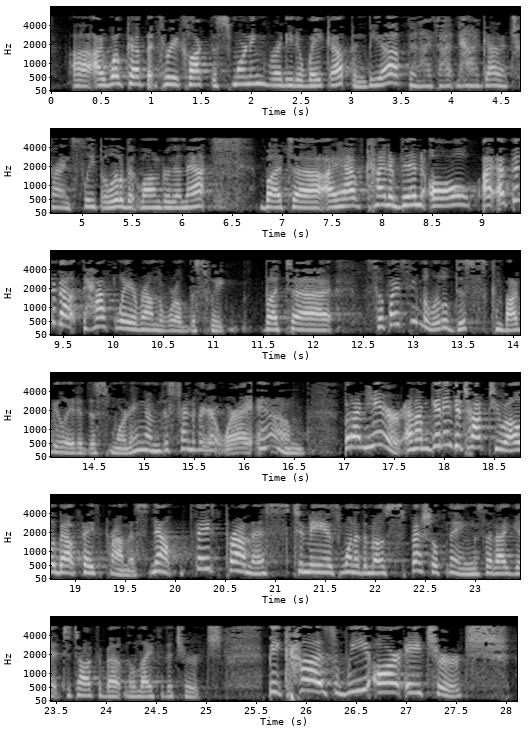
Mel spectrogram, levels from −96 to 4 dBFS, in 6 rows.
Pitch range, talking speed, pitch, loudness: 205-285 Hz, 235 wpm, 235 Hz, -22 LUFS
